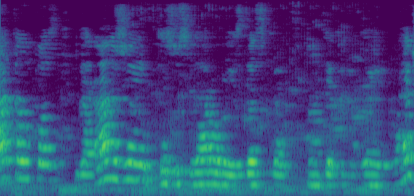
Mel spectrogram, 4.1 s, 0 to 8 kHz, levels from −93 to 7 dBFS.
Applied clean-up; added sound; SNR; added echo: classical method WPE with log-MMSE.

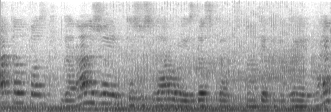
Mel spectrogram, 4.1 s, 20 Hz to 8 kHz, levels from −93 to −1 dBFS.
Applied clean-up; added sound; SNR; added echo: none; Motorcycle; 3 dB; reverberation time 0.6 s.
